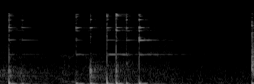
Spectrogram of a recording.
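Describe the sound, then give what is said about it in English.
Liquid is stirred in a glass, producing faint, bright glassy clinks. A quick irregular run of ringing taps is followed by a pause and one final clink. “I'm going to give it a stir.”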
